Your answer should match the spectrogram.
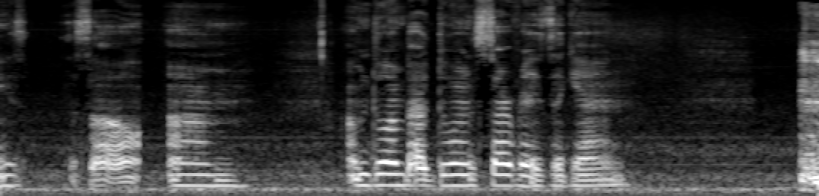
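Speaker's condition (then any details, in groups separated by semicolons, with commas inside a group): Brain injury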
